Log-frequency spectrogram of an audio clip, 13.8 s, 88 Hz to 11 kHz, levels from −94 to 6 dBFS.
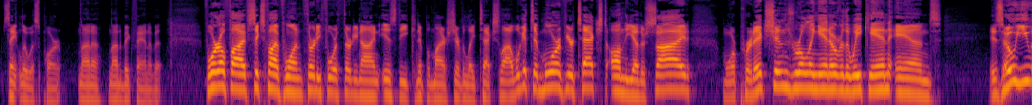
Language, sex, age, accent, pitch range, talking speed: English, male, 30-49, American, 140-200 Hz, 170 wpm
